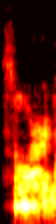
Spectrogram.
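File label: "sword", robot voice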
